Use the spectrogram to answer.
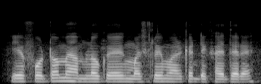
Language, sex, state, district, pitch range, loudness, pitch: Hindi, male, Arunachal Pradesh, Lower Dibang Valley, 125-140 Hz, -17 LUFS, 135 Hz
